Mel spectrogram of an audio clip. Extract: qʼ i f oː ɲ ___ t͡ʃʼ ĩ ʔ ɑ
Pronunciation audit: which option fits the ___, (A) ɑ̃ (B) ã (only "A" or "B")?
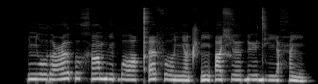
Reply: A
